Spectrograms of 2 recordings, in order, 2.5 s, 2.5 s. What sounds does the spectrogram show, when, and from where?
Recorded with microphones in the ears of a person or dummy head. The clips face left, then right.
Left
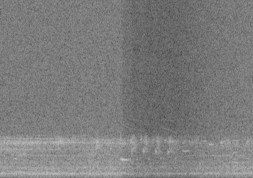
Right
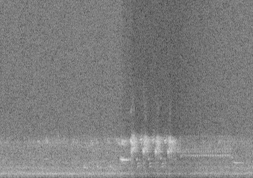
Only background noise.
